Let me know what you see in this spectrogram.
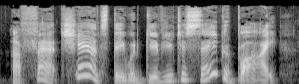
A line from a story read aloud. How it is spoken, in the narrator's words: snorted Polynesia, growing impatient at last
